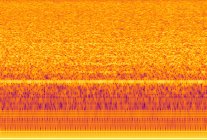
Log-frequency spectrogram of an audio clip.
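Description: Steady low electrical hum with a faint higher steady tone above it, and nothing else.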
